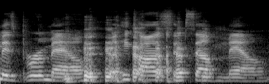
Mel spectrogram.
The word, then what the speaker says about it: Brumel: Mind you, his name is spelled B-R-U-M-E-L. So I don't know why people be calling him Bruno. Like, where did y'all get the N?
